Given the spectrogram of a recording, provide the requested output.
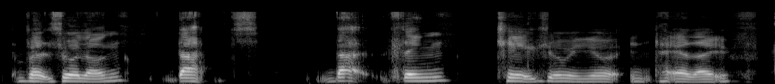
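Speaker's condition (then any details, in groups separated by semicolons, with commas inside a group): Cerebral palsy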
